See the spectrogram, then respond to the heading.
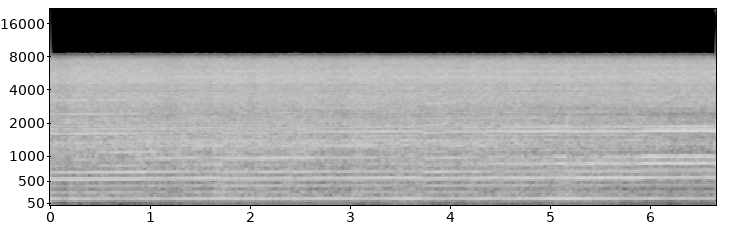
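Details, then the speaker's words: Ryobi RY3714 chainsaw before carburettor adjustment: steady high two-stroke buzz that never drops to low idle; idle far too high, customer likely altered carb settings. "um it runs fine i think the uh customer messed with it um idle is really high"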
